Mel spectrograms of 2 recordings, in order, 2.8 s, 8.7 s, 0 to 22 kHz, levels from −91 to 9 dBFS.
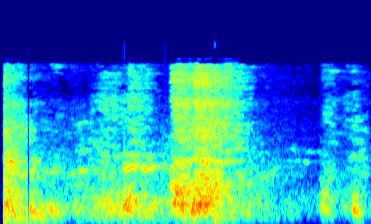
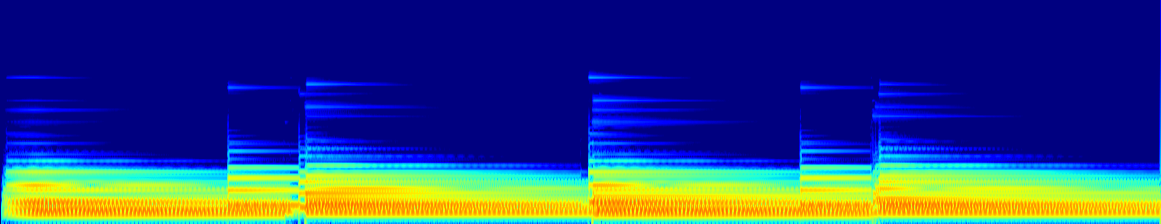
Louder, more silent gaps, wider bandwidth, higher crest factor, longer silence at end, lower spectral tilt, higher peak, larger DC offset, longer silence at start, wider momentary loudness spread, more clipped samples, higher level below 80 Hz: about the same, -18 LUFS vs -17 LUFS; neither; first, 8.2 kHz vs 1.6 kHz; first, 20 dB vs 12 dB; about the same, 0 s vs 0 s; second, -4 dB/octave vs -15 dB/octave; first, 0 dBFS vs -4 dBFS; neither; about the same, 0.05 s vs 0.05 s; first, 21 LU vs 4 LU; neither; first, -42 dBFS vs -60 dBFS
